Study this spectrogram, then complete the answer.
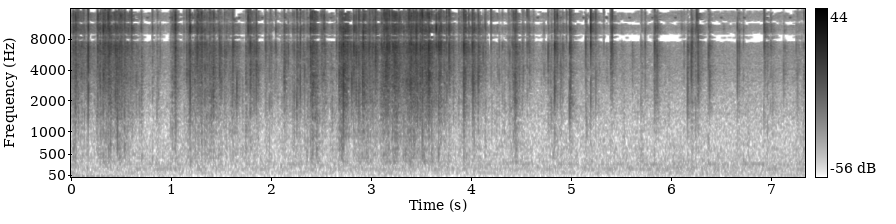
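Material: Plastic film.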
